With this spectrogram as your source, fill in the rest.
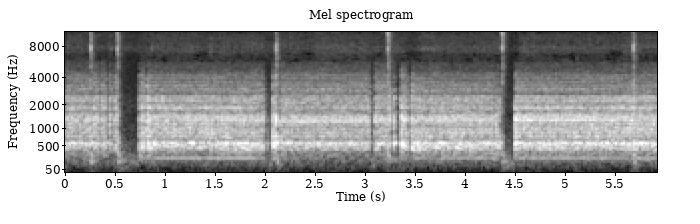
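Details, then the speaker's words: JC Penney 981-7503 23-channel AM CB radio under restoration, set on channel 9: steady receiver hiss dropping out in short irregular crackly gaps as the dirty channel selector switch loses contact intermittently. "Nope, I got it on channel 9. Because you can hear its channel selector is intermittent."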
